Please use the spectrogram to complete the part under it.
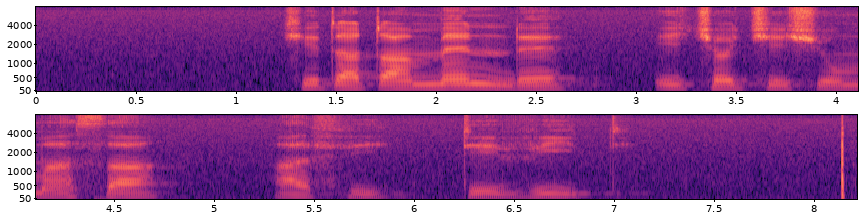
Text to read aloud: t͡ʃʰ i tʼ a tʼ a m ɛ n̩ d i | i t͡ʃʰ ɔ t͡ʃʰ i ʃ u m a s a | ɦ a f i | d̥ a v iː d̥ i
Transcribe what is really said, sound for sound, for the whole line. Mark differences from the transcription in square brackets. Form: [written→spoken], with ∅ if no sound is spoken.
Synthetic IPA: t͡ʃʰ i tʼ a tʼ a m ɛ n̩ d [i→ɛ] | i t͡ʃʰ ɔ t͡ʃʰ i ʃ u m a s a | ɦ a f i | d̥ [a→e] v iː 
